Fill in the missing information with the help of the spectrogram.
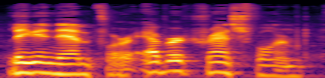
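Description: A man reading scripted podcast narration in a measured, formal manner, like a nature documentary narrator. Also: on the high side, steady tone, vocal fry. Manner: measured, formal read-aloud delivery.

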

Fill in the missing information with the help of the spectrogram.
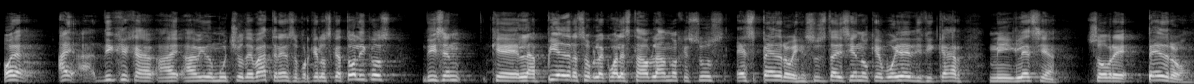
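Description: A man's voice: sits high, fairly even intonation, fairly quick, a bit bright. A man preaching a sermon in a conversational, explanatory way, often restarting his words. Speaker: pastor.

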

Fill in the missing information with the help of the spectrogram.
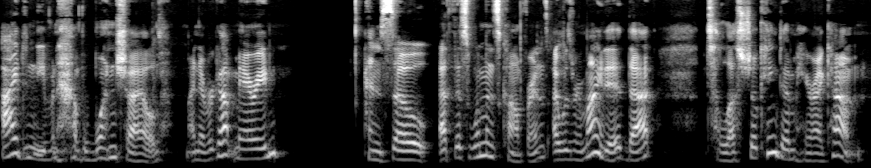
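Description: A woman's voice: on the low side, expressive, normal speed, a bit bright. A woman in her forties, talking candidly and reflectively with some wry humor, slightly congested from a lingering cold. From United States. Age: 40s. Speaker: podcast panelist. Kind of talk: personal reflection.

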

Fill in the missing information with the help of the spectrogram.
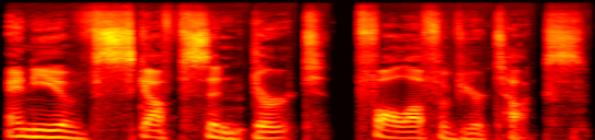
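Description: A man's voice: medium pitch, unhurried, no room sound. A man narrating as game master in a casual tabletop play session, talking loosely with lots of fillers. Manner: casual, filler-heavy narration with voiced asides.

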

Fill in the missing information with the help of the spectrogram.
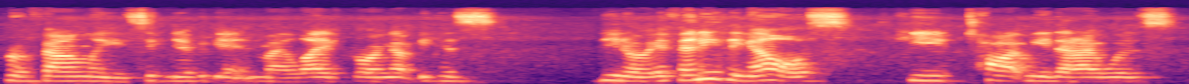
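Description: A woman co-hosting a podcast, chatting casually and fast, with lots of "like" and "you know". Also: medium pitch, steady tone, fairly bright tone, rough recording. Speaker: podcast co-host. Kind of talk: casual chat.

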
